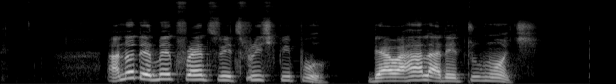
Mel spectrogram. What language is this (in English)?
Nigerian Pidgin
